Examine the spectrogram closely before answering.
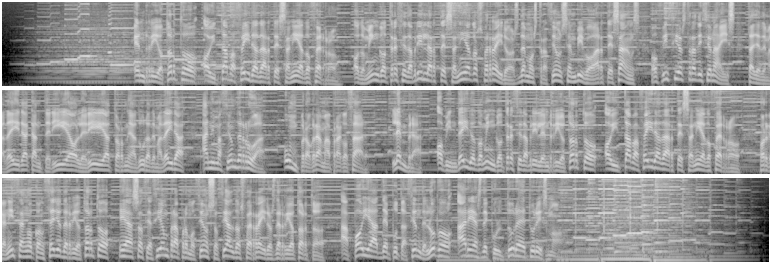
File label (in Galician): anuncio radio; feira da artesania do ferro; riotorto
